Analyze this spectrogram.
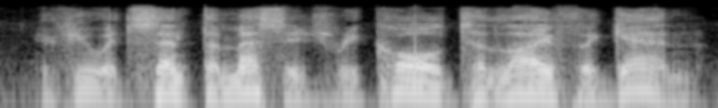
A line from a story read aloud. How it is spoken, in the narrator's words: muttered Jerry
